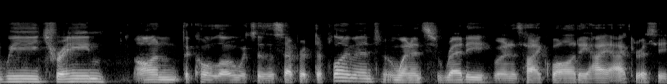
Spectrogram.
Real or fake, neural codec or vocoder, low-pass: real; none; 7.2 kHz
